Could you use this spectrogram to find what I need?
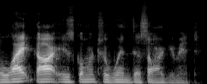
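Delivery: normal talking voice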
